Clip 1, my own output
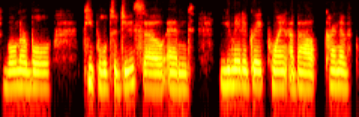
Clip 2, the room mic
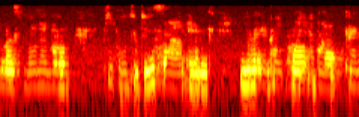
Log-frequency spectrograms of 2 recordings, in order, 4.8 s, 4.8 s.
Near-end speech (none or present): none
